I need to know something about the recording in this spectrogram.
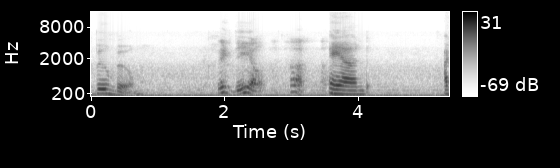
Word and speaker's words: Bum Bum: The name of this moisturizer is Brazilian Bum Bum Cream. But I did find out it's pronounced Boom Boom.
